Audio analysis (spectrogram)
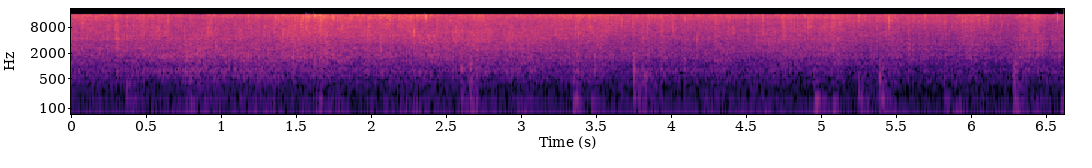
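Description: Potato slices frying in a pan with a splash of white wine for a shepherd-style Spanish tortilla, a steady close sizzle with soft scraping stirs and occasional taps of a utensil against the pan.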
